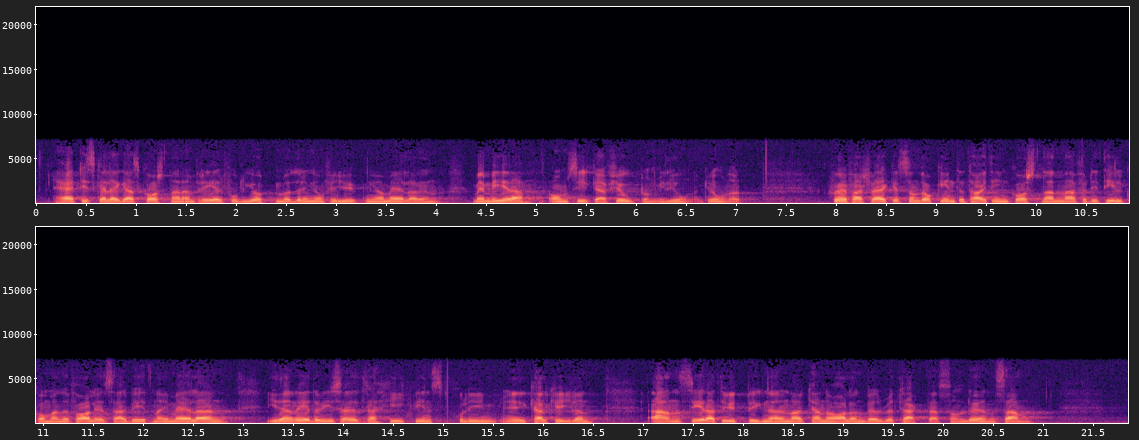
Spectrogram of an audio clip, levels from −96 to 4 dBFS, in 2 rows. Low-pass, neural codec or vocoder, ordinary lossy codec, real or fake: 7.2 kHz; none; none; real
